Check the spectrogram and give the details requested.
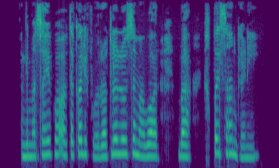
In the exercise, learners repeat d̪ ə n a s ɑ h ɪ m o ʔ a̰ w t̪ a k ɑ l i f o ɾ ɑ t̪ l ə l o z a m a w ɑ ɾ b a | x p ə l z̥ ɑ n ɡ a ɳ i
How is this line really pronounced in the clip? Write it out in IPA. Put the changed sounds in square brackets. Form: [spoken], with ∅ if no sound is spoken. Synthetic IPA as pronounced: d̪ ə [m] a s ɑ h ɪ [b] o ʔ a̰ w t̪ a k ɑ l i f o ɾ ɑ t̪ l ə l o z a m a w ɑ ɾ b a | x p ə l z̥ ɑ n ɡ a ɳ i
